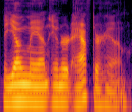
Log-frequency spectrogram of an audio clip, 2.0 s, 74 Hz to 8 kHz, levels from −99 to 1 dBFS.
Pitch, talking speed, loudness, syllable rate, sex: 110 Hz, 180 wpm, -18 LUFS, 4.9 syllables/s, male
